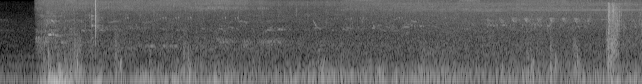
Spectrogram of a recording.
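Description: Footsteps tread steadily on dirt and grass.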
